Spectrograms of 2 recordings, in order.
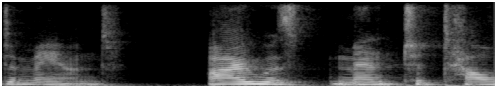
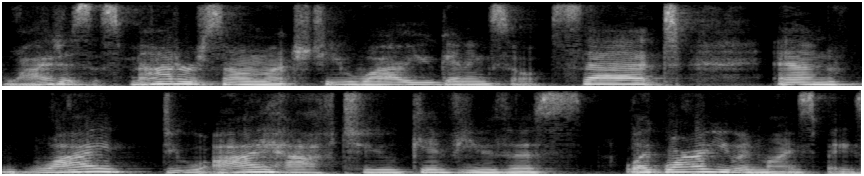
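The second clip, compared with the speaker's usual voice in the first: normal talking voice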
